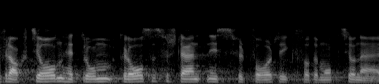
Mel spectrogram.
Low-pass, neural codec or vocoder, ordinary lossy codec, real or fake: 5.4 kHz; none; Opus, 32 kbps; real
